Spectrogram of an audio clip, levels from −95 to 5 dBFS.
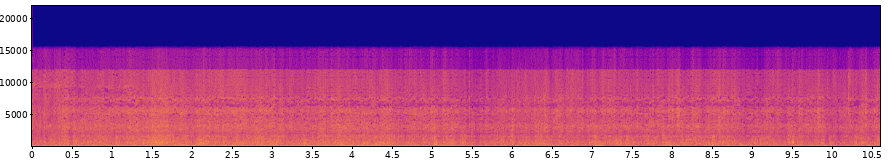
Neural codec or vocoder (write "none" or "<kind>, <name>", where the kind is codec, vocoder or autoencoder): autoencoder, DAC-VAE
